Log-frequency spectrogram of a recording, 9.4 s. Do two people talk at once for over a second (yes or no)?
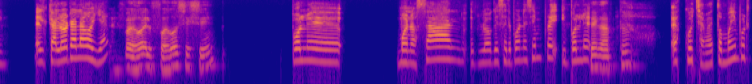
no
